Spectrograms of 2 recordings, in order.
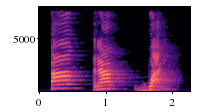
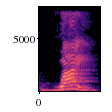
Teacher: Quando eu emito essa sílaba final, guai, eu pronuncio o U, o A e o I juntinho. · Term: tritongo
